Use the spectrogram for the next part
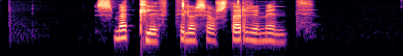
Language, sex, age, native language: Icelandic, female, 40-49, Icelandic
